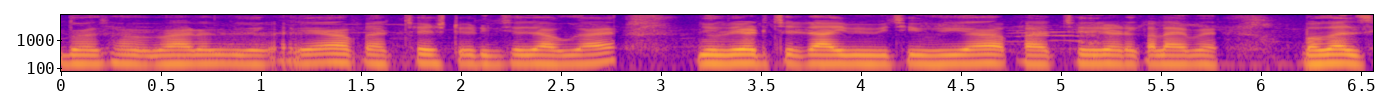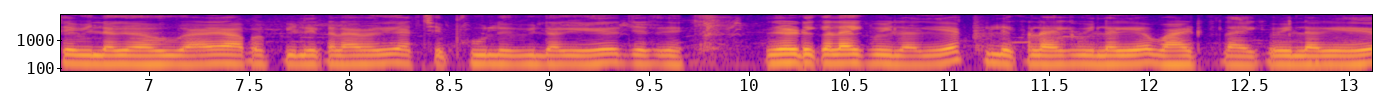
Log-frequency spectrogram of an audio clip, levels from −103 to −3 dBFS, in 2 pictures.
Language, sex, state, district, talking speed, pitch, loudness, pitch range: Hindi, male, Chhattisgarh, Rajnandgaon, 250 wpm, 145 Hz, -28 LUFS, 145-150 Hz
